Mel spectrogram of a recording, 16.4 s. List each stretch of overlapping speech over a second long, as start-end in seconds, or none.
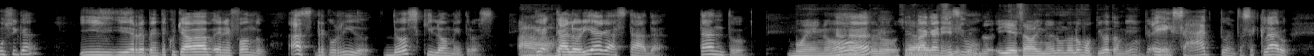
10.4-12.4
